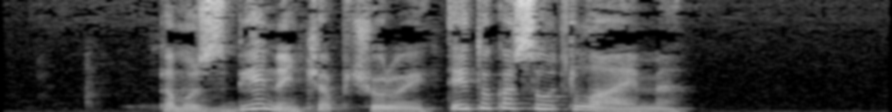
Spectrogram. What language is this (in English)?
Latgalian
